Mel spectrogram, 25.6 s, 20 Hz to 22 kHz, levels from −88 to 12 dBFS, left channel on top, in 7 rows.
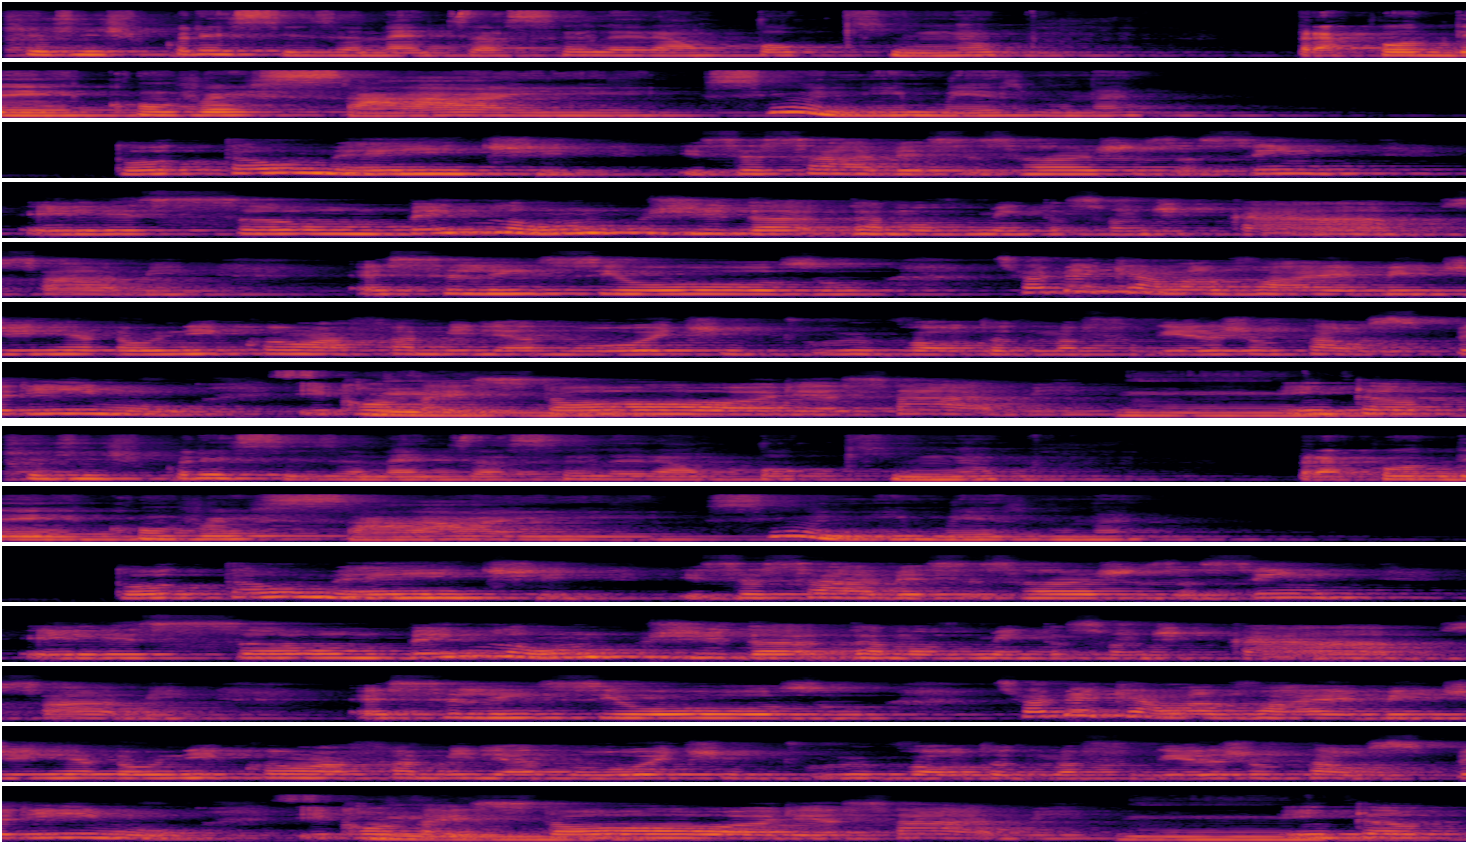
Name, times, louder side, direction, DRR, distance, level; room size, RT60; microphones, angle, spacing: voice 1, 0.0-2.5 3.2-6.6 22.9-23.5 24.7-25.5, left 2 dB, 75° left, 8 dB, 1.0 m, -31 dB
voice 2, 7.6-24.7 25.1-25.5, right 1 dB, 5° left, 2 dB, 1.5 m, -31 dB
15.0 x 8.9 x 3.9 m, 0.92 s
head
